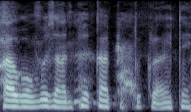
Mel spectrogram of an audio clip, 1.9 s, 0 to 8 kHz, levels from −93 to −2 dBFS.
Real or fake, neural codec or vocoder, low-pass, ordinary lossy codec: fake; codec, 16 kHz, 2 kbps, FreqCodec, larger model; none; none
